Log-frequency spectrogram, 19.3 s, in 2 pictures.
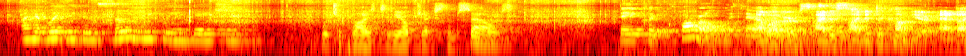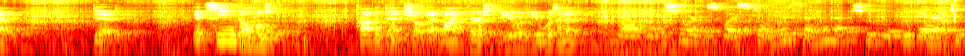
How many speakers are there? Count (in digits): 4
